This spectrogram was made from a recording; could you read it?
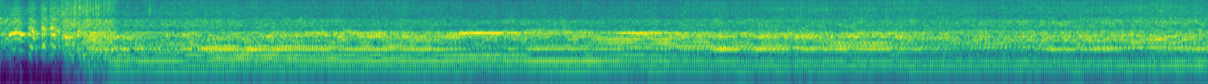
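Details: Alfa Romeo cold start after replacing the broken coolant hose from the reservoir tank and refilling coolant: engine catches quickly and settles into a steady, even fast idle with no knocks or misses; healthy cold start.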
